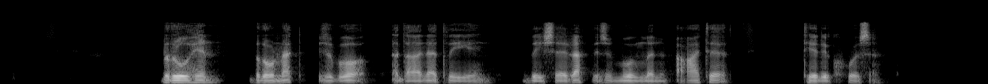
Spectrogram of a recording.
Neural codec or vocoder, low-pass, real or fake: codec, 16 kHz, 0.5 kbps, FunCodec, trained on LibriTTS, 25 frames a second; 7.2 kHz; fake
